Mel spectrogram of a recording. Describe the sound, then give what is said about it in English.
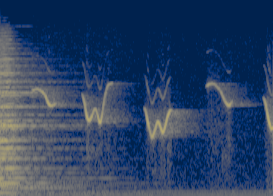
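Robins singing: a series of clear, warbling whistled phrases, each rising and dipping in pitch, repeated about five times in a steady rhythm, fairly loud with no voices. “Well, the robins are back. That's a sure sign of spring.”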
